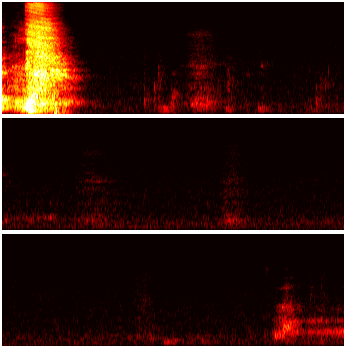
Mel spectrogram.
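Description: One loud, explosive sneeze at the start, then a quiet room with faint stirring; an allergy sneeze.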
